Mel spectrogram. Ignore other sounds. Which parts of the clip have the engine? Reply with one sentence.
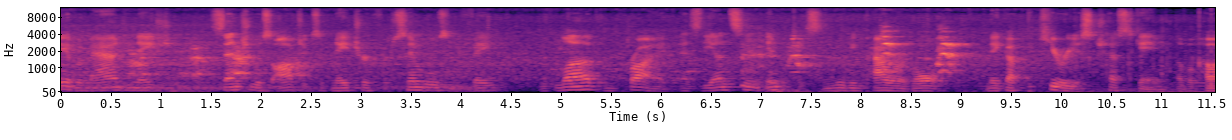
You can hear the engine from 0.0 to 4.6 s.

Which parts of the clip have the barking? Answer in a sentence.
The barking can be heard from 0.7 to 2.6 s and from 6.8 to 9.3 s.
